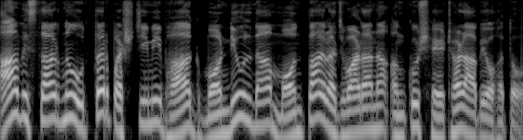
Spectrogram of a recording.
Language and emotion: Gujarati, neutral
